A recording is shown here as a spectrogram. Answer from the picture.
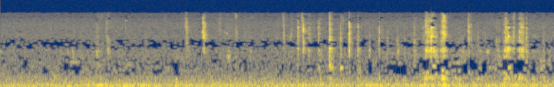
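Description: Close-miked eating sounds of someone eating noodles from a bowl with chopsticks: wet chewing and mouth smacks heard as scattered short clicks, busiest about six seconds in.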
